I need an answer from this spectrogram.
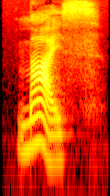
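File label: "majs", Swedish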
